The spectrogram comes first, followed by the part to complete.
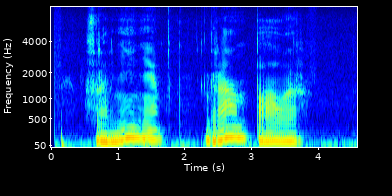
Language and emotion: Russian, sad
